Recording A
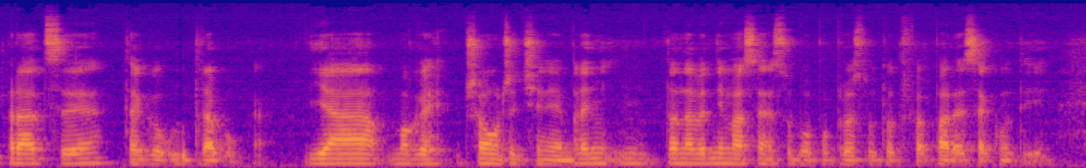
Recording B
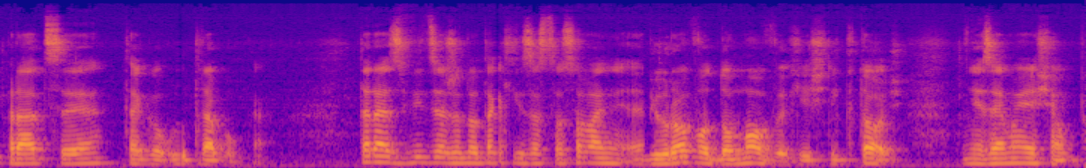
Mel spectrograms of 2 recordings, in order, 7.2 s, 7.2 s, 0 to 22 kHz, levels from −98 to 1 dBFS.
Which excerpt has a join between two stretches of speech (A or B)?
A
